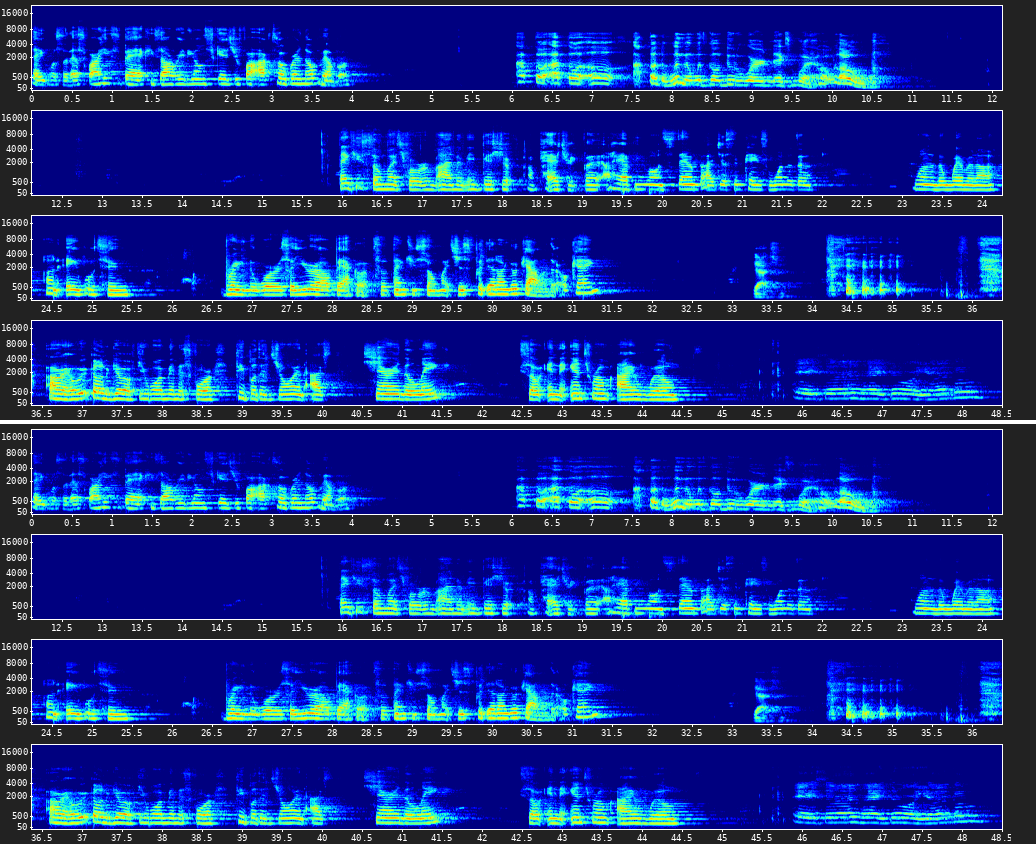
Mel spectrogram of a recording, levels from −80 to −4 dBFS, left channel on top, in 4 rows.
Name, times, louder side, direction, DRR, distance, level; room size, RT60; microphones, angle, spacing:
voice 1, 0.0-4.0 16.0-21.9 23.1-25.5 26.1-26.3 26.6-31.4 34.2-35.2 36.1-40.1 40.5-41.6 42.5-44.5, left 3 dB, 45° left, 1.1 m, -31 dB
voice 2, 6.1-10.7 33.3-33.7, left 2 dB, 70° left, 1.6 m, -33 dB
voice 3, 45.9-48.3, right 1 dB, 65° right, 3.8 m, -43 dB
28.0 x 23.0 x 5.8 m
head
